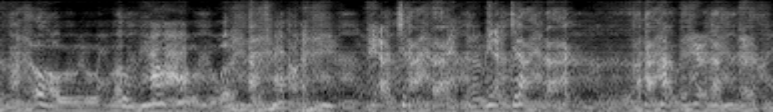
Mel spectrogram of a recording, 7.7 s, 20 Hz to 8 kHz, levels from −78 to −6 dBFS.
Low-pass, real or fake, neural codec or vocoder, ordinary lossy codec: none; fake; codec, 16 kHz, 0.5 kbps, FreqCodec, larger model; none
